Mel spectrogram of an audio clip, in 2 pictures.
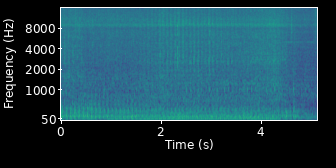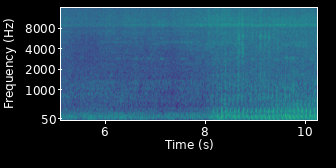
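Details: Toyota Prius hybrid with check-engine misfire faults. Uneven, stumbling pulse of about four beats a second that fades and returns, as if missing on a cylinder. Cause unknown; engine misfire.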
